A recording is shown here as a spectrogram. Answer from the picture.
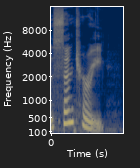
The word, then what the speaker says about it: century: 我们先来看发音，第一个字 century, century. 虽然它不是写 ch, 只有一个 t, 但是这里的 t 是发 ch 的音，所以是 century, century. 再来是 preserved, preserved. P-R-E 是念 pre 的音，那有其他类似的字，像是 prepare, predict, 或是 prefer。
